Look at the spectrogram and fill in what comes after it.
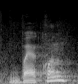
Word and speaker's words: Бэкон: Фрэнсис Бэкон, Бэкон, ну как бекон почти, да, только через «э», по-английски так и пишется, и Томас Хоббс.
